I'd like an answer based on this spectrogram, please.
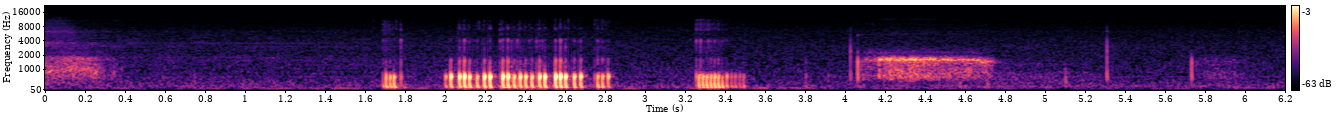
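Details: A tiny Boston Terrier foster dog snores in rattling, fluttery bursts, ending with a thin whistling breath.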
